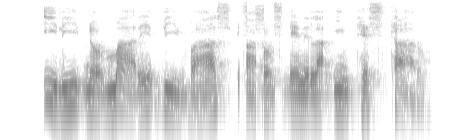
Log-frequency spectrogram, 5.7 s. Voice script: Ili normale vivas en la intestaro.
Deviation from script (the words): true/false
true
